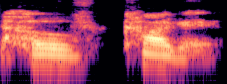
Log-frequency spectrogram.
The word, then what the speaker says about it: Jovkage: head is hok and so I pronounce it HOV KAG see when you first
